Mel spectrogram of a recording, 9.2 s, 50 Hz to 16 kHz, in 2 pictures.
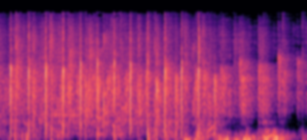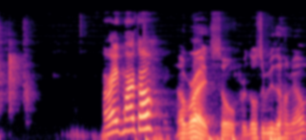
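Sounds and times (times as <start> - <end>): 
audience applause for a speech: 0.0 - 5.2
speech: 6.2 - 9.1.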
